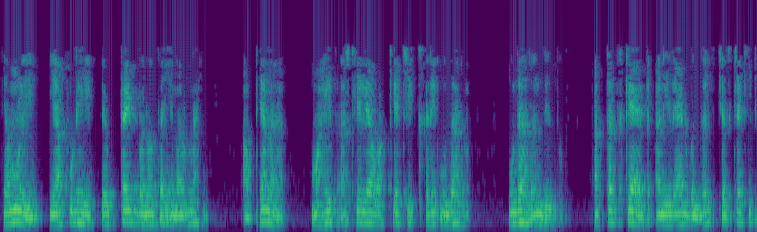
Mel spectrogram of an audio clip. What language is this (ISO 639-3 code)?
mar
